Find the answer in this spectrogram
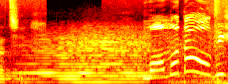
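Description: A low, steady horn-like tone held for about a second and a half, an edit transition sound in a TV news bulletin, then a voice comes in near the end.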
